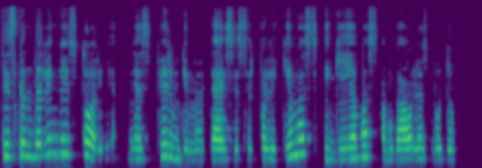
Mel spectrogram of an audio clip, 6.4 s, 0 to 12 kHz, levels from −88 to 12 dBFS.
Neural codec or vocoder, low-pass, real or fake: vocoder, 22.05 kHz, 80 mel bands, Vocos; 9.9 kHz; fake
